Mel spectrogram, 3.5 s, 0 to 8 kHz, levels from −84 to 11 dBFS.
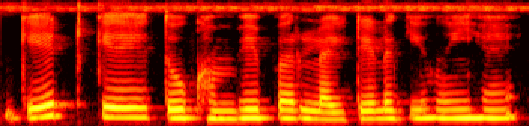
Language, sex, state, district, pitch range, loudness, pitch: Hindi, female, Uttar Pradesh, Lucknow, 195-215 Hz, -14 LUFS, 205 Hz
